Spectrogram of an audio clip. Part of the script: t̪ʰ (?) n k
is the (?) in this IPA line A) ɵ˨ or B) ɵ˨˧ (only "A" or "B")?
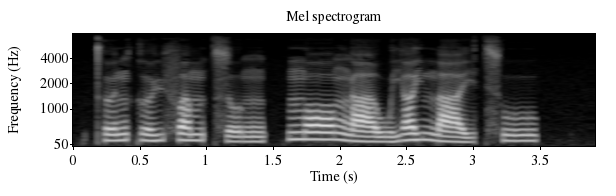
B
